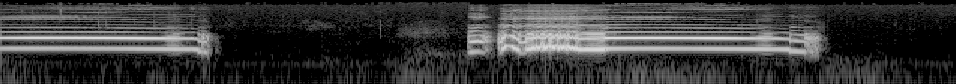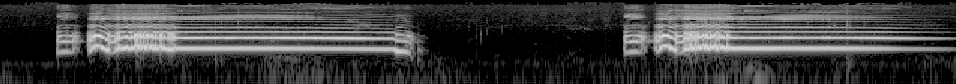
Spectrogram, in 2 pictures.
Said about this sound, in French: Tandis que le coq, réveillé par le bruit et déjà tout alerte, criait du haut de sa solive.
